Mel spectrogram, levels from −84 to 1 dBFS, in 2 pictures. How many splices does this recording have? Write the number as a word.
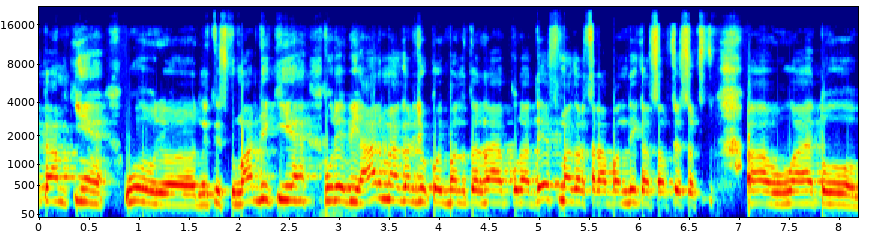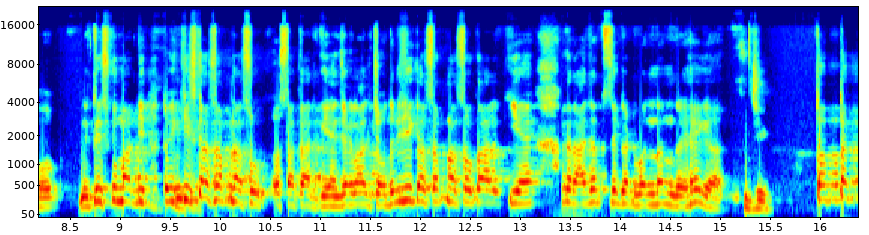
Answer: two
